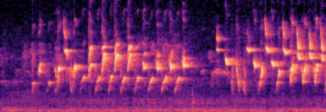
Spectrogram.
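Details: Song of a parva European goldfinch: quick liquid twittering phrases with chirpy, slurred notes, a brief pause, then a higher, faster burst of tinkling chirps.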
